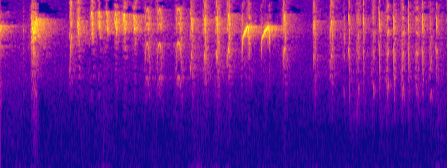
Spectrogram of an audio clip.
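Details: Olive-backed sunbird used to lure wild birds, giving a rapid, continuous chatter of sharp high chips with a couple of brief rising notes mixed in.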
